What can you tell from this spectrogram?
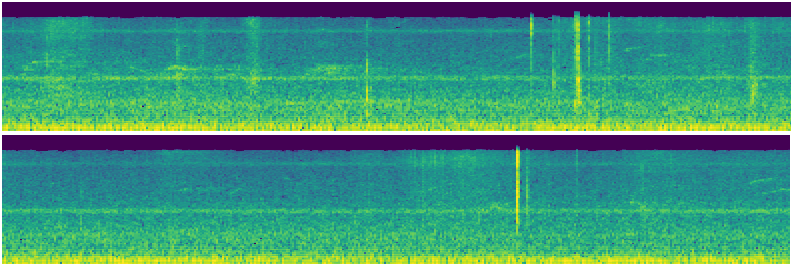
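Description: Outdoor ambience: a steady high-pitched drone over a low hum, with a few sharp clicks, the loudest about six and a half seconds in.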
